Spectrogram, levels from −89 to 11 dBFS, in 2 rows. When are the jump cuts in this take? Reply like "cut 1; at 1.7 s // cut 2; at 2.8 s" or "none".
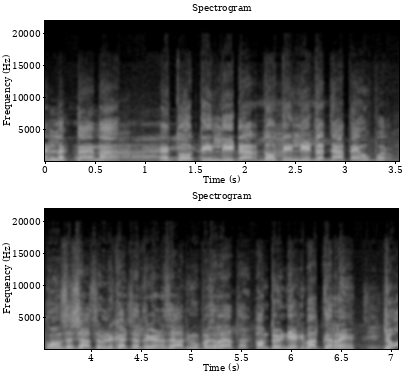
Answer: cut 1; at 3.5 s // cut 2; at 5.5 s

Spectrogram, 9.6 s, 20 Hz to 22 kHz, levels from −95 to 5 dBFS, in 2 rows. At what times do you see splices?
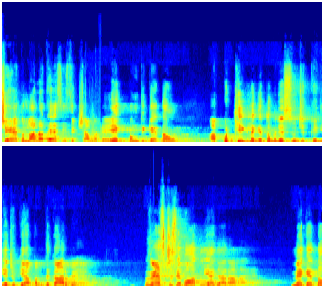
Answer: cut 1; at 1.5 s

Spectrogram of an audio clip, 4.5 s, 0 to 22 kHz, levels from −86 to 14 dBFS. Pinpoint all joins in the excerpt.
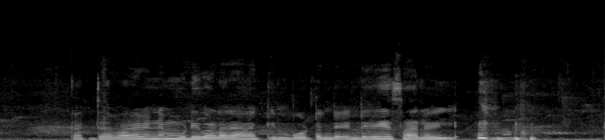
none

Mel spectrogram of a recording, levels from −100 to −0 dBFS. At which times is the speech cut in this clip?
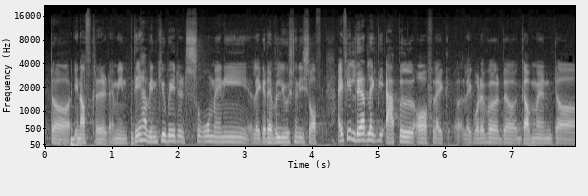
cut 1; at 1.3 s

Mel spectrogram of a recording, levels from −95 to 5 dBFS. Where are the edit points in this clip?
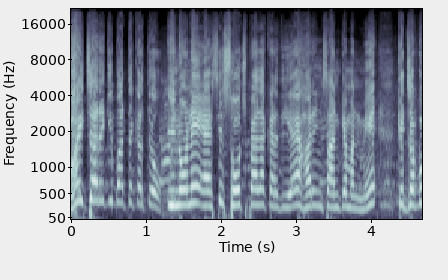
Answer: cut 1; at 1.2 s

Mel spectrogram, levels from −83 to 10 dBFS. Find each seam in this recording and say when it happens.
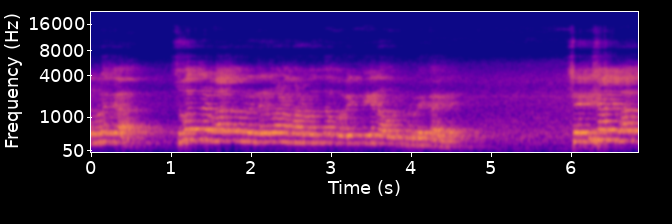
none

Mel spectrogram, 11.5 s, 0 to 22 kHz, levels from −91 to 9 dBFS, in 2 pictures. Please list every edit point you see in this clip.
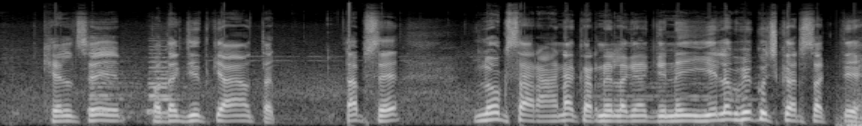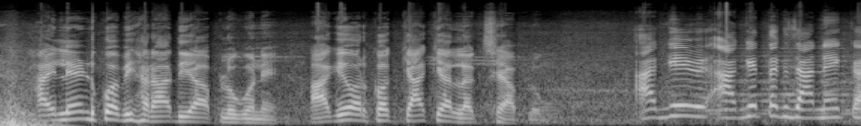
cut 1; at 5.9 s

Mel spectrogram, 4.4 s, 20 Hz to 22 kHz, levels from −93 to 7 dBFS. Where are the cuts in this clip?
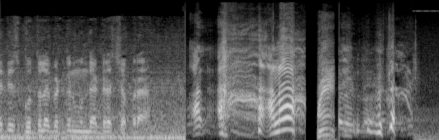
cut 1; at 3.0 s

